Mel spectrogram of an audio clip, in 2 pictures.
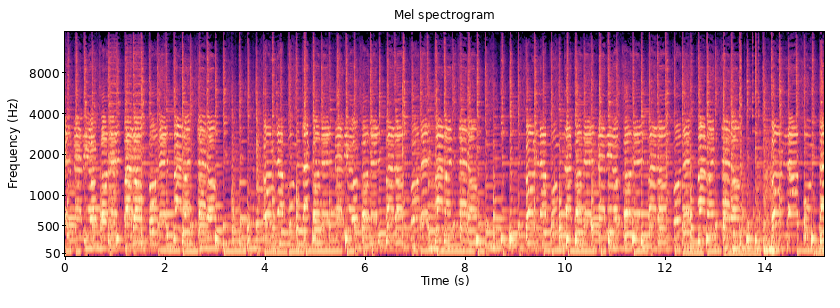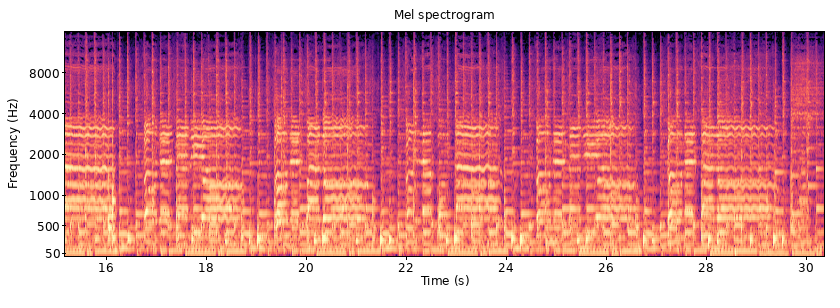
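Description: Live salsa band playing a song with a steady, repeating beat; from about halfway in, brighter held notes come in on top.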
